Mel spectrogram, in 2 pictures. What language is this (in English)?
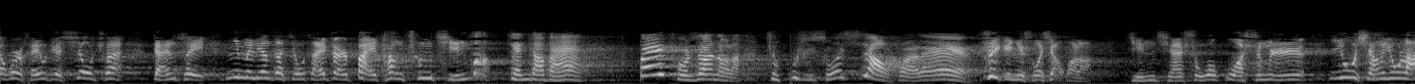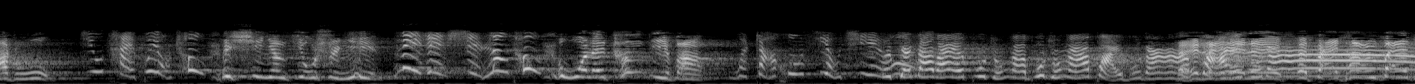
Chinese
